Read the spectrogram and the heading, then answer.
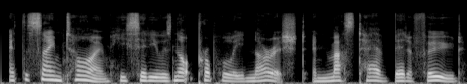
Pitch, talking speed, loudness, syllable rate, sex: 165 Hz, 205 wpm, -17 LUFS, 4.7 syllables/s, female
